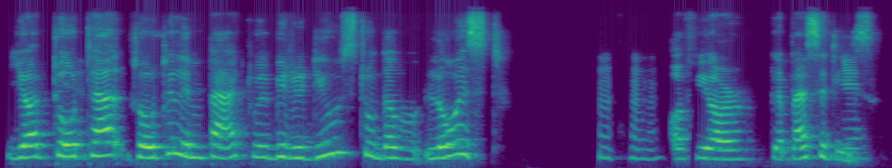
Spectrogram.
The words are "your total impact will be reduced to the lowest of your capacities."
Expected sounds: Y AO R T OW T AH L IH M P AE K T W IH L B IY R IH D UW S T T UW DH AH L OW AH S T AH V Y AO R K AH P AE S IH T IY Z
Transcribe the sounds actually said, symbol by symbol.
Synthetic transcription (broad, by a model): Y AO R T OW T AH L IH M P AE K T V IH L B IY R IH D UW S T T UW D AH L OW AH S T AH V Y AO R K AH P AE S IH T IY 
